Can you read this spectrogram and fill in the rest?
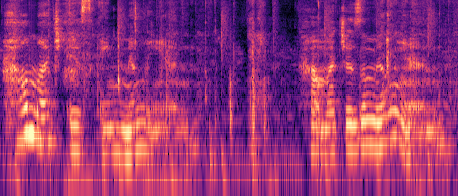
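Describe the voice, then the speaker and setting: A woman with an American accent teaching a read-aloud lesson to young children, expressive and speaking straight to her pupils. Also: mid-range voice, takes it slowly, noisy background. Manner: animated, expressive, addressing pupils directly. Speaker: elementary school teacher.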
